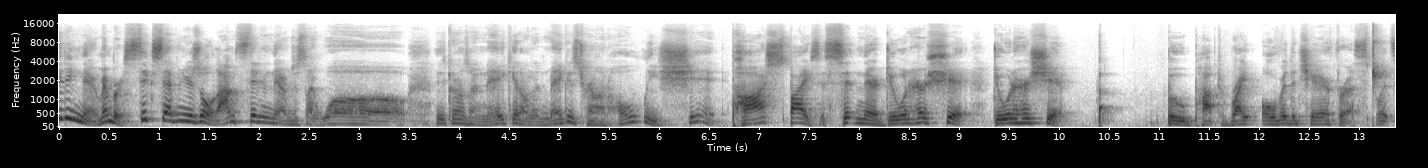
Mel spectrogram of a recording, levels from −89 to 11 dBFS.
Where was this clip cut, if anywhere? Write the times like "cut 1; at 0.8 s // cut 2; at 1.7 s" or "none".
none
